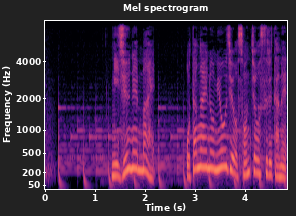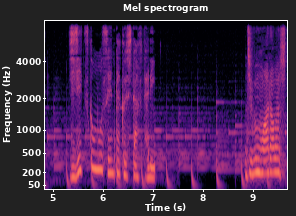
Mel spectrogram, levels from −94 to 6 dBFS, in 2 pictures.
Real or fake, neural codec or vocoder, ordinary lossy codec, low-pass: real; none; none; 7.2 kHz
